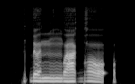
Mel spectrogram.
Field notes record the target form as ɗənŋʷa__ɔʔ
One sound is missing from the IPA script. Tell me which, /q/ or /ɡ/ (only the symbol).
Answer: ɡ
